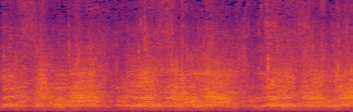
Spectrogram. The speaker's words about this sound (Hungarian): Hosszú ideig nem tudta elkezdeni a beszédét, mert a tömeg azt skandálta, összefogást. Az MSZP szerint előre megszervezték az akciót, és Gyurcsány Ferenc állhat mögötte.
